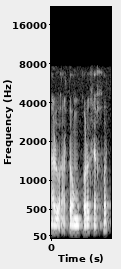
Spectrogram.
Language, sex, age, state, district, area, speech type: Assamese, male, 30-45, Assam, Sonitpur, rural, spontaneous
